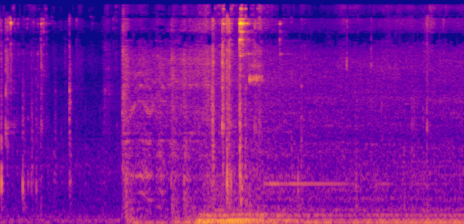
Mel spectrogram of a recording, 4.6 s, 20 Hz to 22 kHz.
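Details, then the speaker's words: 2011 Cadillac Escalade V8 with magnetic suspension, no dash alarms: brief crank then a smooth startup into a steady idle with no weird noises; about 15 seconds later a brief noise in the back, thought to be the fuel pump, possibly the air compressor. "Nice smooth startup, no weird noises."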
